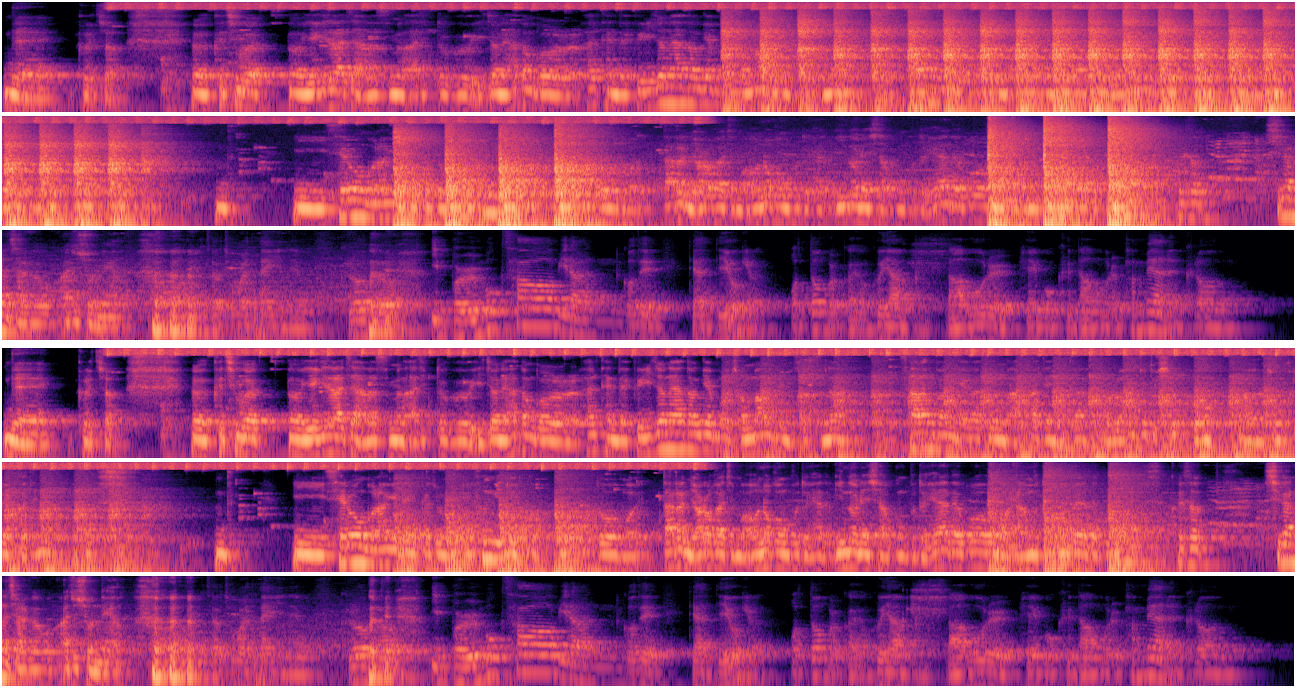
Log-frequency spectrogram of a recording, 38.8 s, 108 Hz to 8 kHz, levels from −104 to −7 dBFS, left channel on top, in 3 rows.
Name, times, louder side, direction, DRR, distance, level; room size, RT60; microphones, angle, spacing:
voice 1, 0.0-0.5 0.8-8.5 9.0-14.3 15.1-15.3 15.8-18.4 18.9-25.3 25.6-27.8 29.5-29.8, right 2 dB, 60° right, 8 dB, 0.6 m, -33 dB
sound 1, 1.0-20.0, right 7 dB, 85° right, 1.3 m, -32 dB
Hammer, 7.2-14.6 16.8-19.2 22.8-24.7, left 6 dB, 90° left, 0.3 m, -25 dB
voice 2, 13.6-14.5 18.7-18.9 24.4-24.6 27.3-29.9 30.1-32.4 32.8-33.4 33.7-34.9 35.3-38.2, right 1 dB, 10° left, 0 dB, 1.1 m, -44 dB
sound 2, 19.3-30.0, left 2 dB, 55° left, 1.5 m, -49 dB
9.9 x 4.5 x 2.7 m, 0.94 s
head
